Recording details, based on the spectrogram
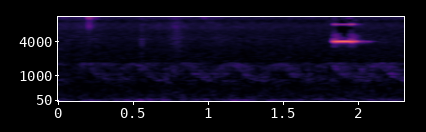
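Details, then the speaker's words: Hotpoint WMBF 742P washing machine salvaged from a skip: single short high beep as door lock warning despite tab engaged; door lock fault, possibly loose cable or interlock, later traced to overheated door interlock. "Door lock. Why are you beeping at me? The tab is there."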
